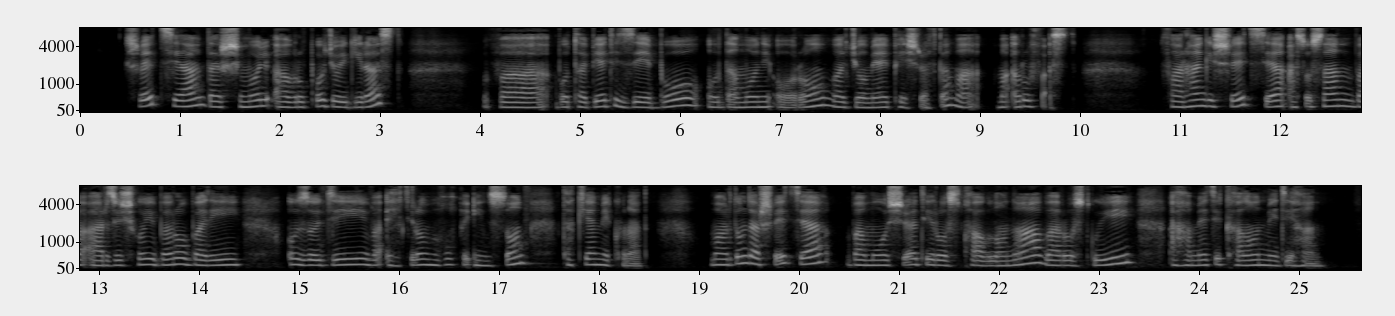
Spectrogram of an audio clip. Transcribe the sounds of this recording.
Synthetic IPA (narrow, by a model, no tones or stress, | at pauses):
ʃve̞t̪siad̪aɾʃimɔliʔavɾupʰɔd͡ʒɔjɡiɾast̪ | vabɔt̪ʰabiat̪ʰize̞bɔɔd̪amɔniʔɔ̰ɾɔmvad͡ʒɔmeaipʰe̞ʃɾaft̪ʰama̰ʔɾufa̰st̪ | faɾɦaŋɡiʃve̞t̪siaʔasɔsanba̰ʔaɾziʃhɔibaɾɔbaɾiɔzɔd̪iva̰ʔe̞ht̪ʰiɾɔmihuquqiʔinsɔnt̪ʰaqʰiame̞kʰuna̰d̪̥ | maɾd̪umd̪aɾʃve̞t̪siabamuɔsiɾat̪ʰiɾɔst̪qʰavlɔnavaɾɔst̪ɡuiaɦamiat̪ʰikʰalɔnme̞d̪iɦa̰nd̪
